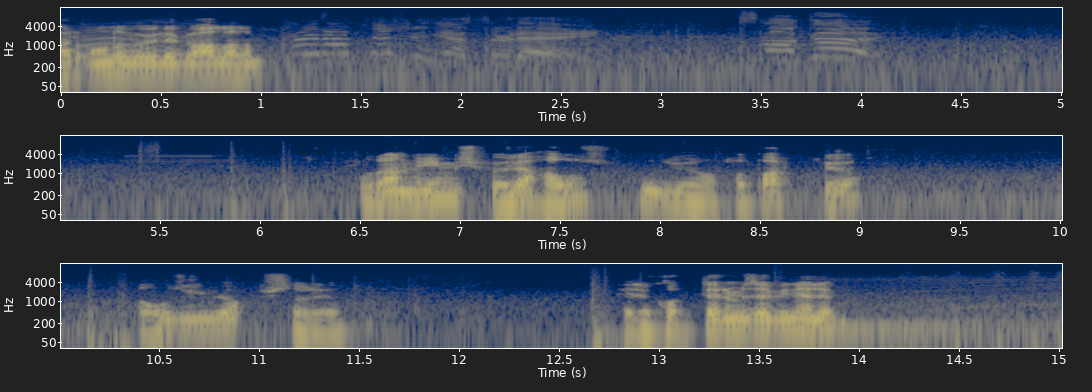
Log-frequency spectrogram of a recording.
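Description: A young man talks with animation into a microphone, in short bursts.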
